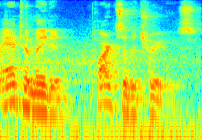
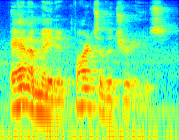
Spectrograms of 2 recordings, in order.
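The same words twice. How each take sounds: First: "animated" slipped into "antimated", with an extra t; misread word. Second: Said in the usual way. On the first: Real, not acted. Host misreading the poem, "animated" said as "antimated". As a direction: stumble on "animated" as "AN-tuh-may-ted".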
